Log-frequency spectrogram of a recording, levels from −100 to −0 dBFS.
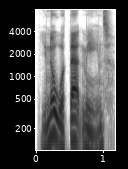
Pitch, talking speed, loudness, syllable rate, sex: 115 Hz, 250 wpm, -18 LUFS, 4.7 syllables/s, male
